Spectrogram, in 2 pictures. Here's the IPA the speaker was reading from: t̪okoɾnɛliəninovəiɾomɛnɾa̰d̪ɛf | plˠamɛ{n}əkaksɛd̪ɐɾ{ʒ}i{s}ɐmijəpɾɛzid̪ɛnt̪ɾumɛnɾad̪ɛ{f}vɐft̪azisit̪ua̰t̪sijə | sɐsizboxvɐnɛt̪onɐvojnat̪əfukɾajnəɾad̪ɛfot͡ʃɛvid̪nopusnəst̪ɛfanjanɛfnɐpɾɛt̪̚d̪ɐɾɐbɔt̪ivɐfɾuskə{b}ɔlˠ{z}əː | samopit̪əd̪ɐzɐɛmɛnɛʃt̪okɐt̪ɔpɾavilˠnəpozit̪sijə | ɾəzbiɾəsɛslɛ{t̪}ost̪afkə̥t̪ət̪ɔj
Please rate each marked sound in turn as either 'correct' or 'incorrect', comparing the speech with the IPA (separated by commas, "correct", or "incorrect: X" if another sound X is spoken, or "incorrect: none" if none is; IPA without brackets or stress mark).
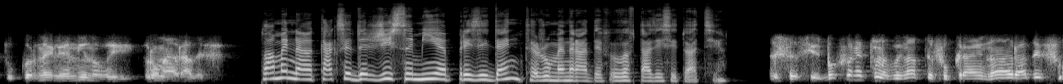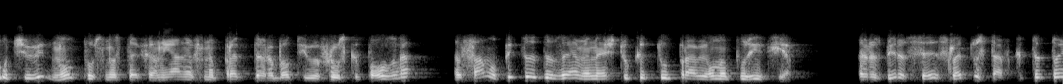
correct, correct, correct, correct, incorrect: p, correct, correct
